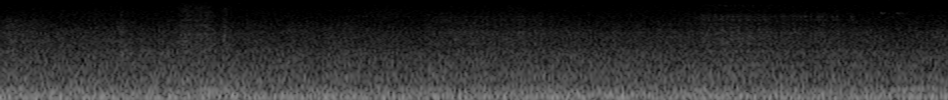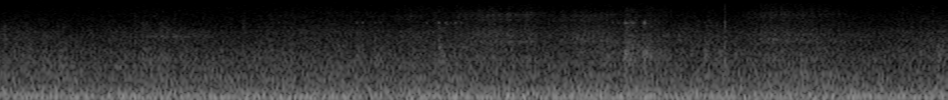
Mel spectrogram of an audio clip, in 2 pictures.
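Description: Freight train of boxcars rolling past. Its steel wheels on the rail make a steady low rumble, with a few faint high squeaks.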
